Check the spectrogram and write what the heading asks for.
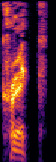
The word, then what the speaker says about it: creek: Shortly after the factory, around the bend there came a bridge over a small creek, or if you're from the northern states you likely pronounce it crick.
